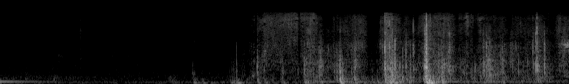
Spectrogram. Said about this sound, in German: knister jetzt ein bisschen mit Papier, damit die auch wissen, die nur hören.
